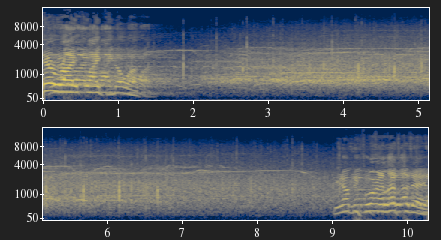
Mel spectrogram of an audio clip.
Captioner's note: applause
